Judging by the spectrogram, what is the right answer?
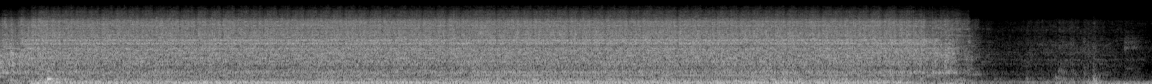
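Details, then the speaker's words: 1973 Ford LTD parked in a barn about 38 years, first start: harsh, clattery running with a fast, regular tapping about four a second until shutdown; noisy running after long storage. "it started sound a little noisy but it started"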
